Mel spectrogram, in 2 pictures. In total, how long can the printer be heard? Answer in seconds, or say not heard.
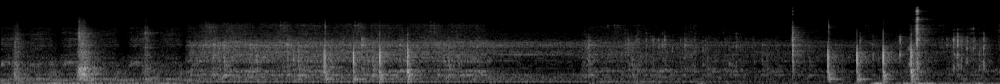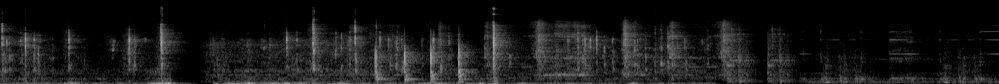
18 s.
